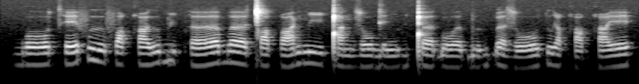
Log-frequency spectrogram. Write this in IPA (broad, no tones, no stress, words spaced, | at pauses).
boː tʰefɯːfɒ qʰɯːbi pʰɜːbɜːǀɒ qʷaɡmiːǃaŋ zoɡeŋɯɡ ǃɜɠoːə̯ ɓɯɡɓɜ zoːtʷiːqʰɜ qʰe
